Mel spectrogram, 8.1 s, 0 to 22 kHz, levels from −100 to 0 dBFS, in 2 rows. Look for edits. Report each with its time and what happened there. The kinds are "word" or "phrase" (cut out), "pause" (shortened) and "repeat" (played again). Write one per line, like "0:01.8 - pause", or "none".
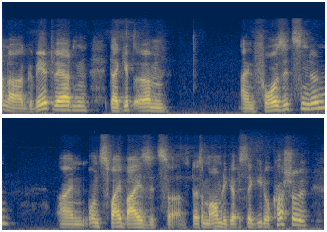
0:01.6 - word
0:03.0 - word
0:05.1 - word
0:06.5 - word
0:07.0 - word

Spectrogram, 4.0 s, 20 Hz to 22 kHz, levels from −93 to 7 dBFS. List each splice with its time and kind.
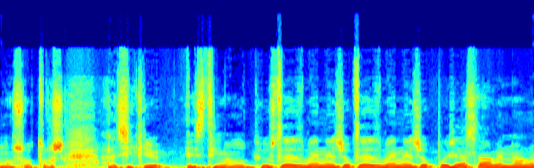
0:01.9 - word
0:02.6 - repeat

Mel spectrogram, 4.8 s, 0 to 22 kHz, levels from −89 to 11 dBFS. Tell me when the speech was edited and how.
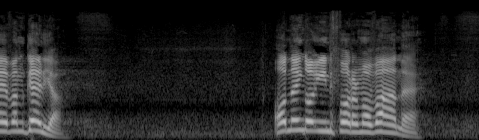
0:03.0 - phrase

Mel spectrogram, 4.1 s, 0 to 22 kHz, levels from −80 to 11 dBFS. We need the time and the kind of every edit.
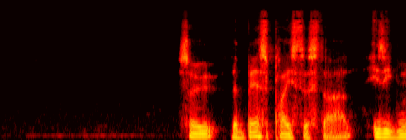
none

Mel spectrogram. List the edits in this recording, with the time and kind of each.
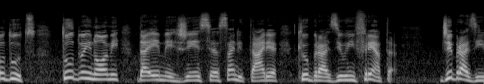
none

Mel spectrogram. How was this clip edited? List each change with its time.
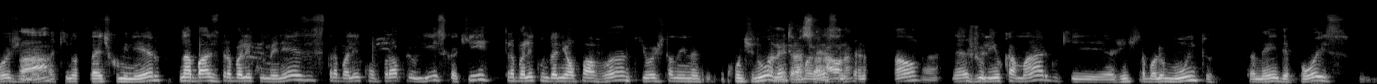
0:02.6 - word
0:09.4 - pause
0:12.2 - pause

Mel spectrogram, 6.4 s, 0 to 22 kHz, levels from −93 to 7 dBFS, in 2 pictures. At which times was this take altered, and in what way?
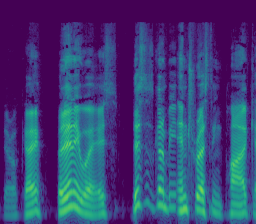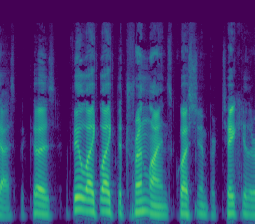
0:01.6 - pause
0:02.2 - word
0:04.0 - pause
0:04.4 - repeat

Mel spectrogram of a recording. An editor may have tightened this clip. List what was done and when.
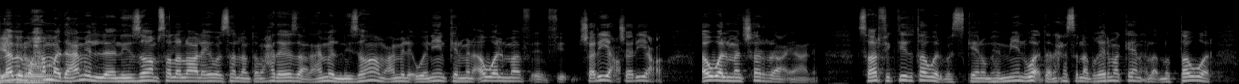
0:06.2 - word

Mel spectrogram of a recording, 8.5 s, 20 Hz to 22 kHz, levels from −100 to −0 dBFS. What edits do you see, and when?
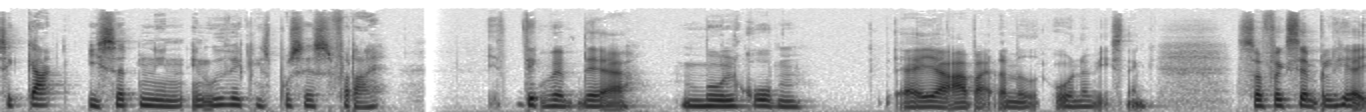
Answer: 0:03.4 - phrase
0:06.5 - phrase

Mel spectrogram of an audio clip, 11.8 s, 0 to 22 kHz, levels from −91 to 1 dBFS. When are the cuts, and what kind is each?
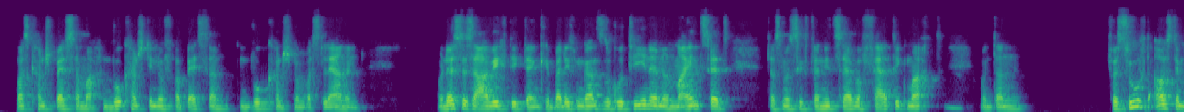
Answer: none

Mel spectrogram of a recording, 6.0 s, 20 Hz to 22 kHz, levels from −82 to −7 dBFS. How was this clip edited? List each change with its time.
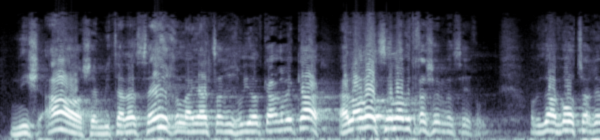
none

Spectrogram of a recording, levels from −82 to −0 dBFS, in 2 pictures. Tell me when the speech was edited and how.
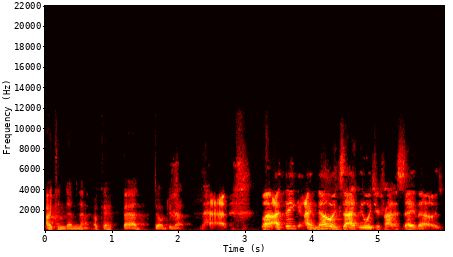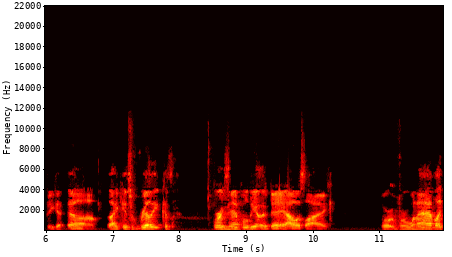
0:01.6 - pause
0:02.2 - pause
0:06.8 - pause

